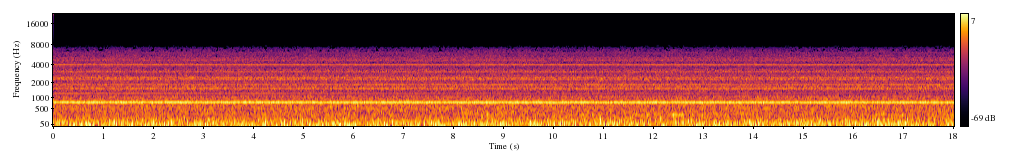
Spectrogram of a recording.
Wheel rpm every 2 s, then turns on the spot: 0, 0, 0, 0, 0, 0, 0, 0, 0.
none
